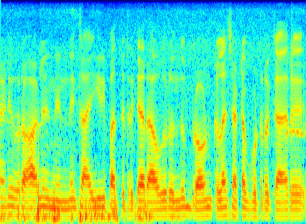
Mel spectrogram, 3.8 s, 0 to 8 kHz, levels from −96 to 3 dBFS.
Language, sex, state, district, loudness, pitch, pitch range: Tamil, male, Tamil Nadu, Kanyakumari, -16 LUFS, 105 Hz, 105-110 Hz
